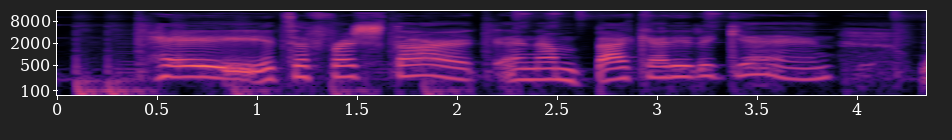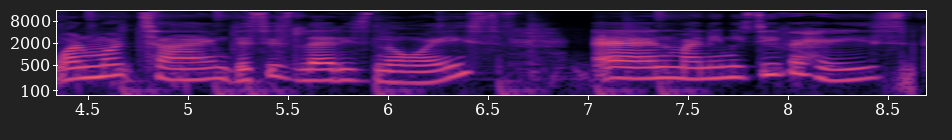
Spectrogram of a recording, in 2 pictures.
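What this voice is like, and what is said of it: Rough, rocky voice. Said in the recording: “excuse my voice for being kind of rocky, you know. It's kind of, it's been a long night.”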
